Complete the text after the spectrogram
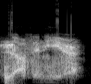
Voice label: radio bot clear; Counter Strike Model Pack; CS:GO

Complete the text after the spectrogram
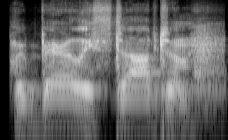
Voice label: radio bot end close; fbihrt

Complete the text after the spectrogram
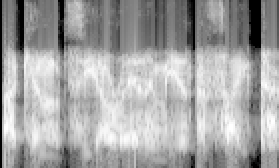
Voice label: bombsite clear, balkan; balkan epic

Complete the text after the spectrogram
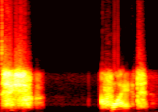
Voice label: request quiet, vo fem; agents; Source Model Packs; Counter Strike Model Pack; CS2

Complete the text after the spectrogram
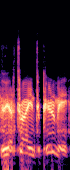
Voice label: radio taking fire; Counter Strike; CS:GO; separatist

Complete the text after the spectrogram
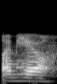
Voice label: in position, gendarmerie fem; vo

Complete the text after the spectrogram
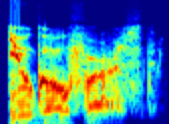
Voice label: radio bot follow you, vo professional; Counter Strike Model Pack; CS:GO

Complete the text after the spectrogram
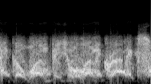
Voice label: announce enemy zombie, combine grunt; Half Life Model Pack

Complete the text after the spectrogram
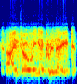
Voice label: grenade, balkan; vo

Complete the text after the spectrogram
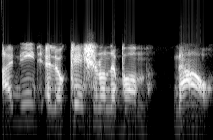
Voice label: query bomb, gendarmerie male; vo

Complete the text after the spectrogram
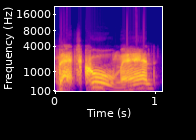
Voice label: radio bot cheer; Counter Strike Model Pack; CS:GO

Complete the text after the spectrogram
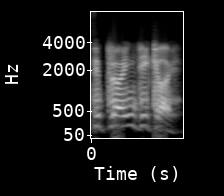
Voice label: throwing decoy, gendermerie male

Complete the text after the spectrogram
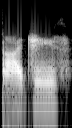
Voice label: scared, swat fem; Counter Strike Model Pack; CS:GO

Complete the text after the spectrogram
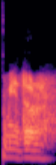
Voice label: loc mid, fem; vo

